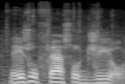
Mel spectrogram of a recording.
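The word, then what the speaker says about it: nasopharyngeal: Correct pronunciation is nasal phalangeal.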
